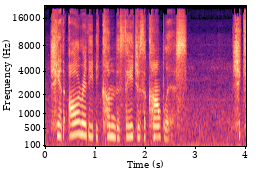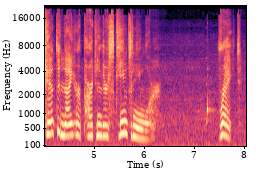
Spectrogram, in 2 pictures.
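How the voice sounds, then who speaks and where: A woman voicing a wise, gentle, youthful girl sage in a video game, measured and poetic. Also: high voice, slight background noise, natural voice. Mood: thoughtful, resolved.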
